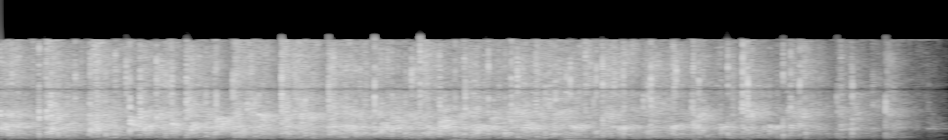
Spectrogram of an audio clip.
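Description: A lecture audience greets a speaker with loud, dense applause that stays full and steady before tapering off at the end, with a faint voice briefly audible beneath it.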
